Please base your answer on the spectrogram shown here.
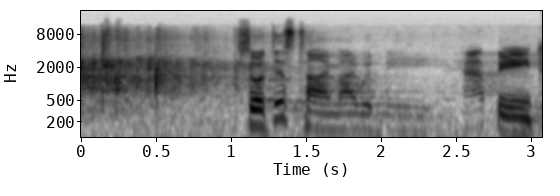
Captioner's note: applause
